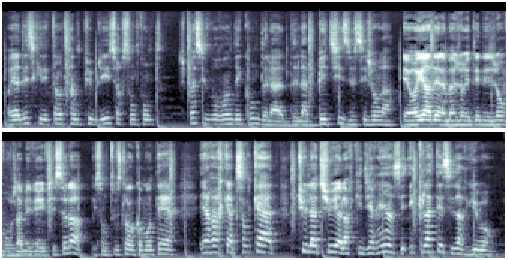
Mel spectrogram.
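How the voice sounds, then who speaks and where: A man's voice: a little high, fairly quick, soft background music. A man giving an accusatory exposé monologue, insistently pointing things out to viewers. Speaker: influencer.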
